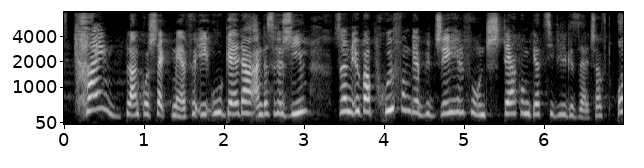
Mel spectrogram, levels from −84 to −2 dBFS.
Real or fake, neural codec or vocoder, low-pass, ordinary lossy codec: fake; codec, 16 kHz, 4 kbps, FreqCodec, larger model; none; none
